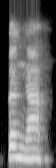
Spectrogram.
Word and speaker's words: tengah: It's two syllable. Tengah hari.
